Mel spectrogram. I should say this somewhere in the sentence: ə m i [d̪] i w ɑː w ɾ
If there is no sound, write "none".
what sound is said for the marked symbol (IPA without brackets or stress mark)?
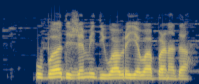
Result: d̪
